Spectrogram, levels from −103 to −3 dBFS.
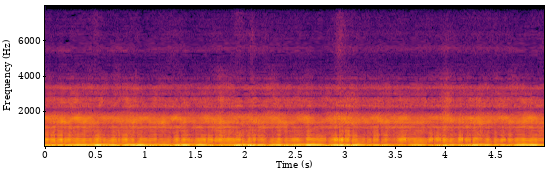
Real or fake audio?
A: fake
